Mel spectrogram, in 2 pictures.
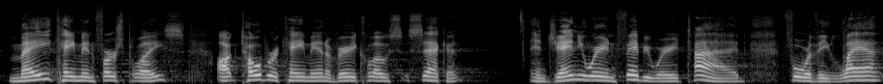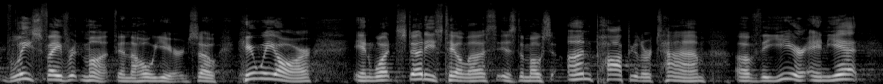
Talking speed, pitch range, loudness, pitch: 160 wpm, 160-200 Hz, -23 LUFS, 180 Hz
